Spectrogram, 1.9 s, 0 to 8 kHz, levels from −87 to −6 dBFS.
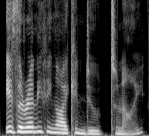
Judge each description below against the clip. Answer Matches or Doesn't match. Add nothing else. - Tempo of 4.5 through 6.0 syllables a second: Doesn't match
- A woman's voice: Matches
